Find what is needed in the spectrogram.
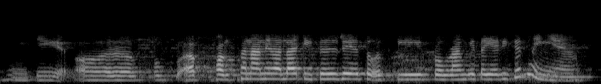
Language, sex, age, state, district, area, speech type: Hindi, female, 30-45, Uttar Pradesh, Sitapur, rural, conversation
